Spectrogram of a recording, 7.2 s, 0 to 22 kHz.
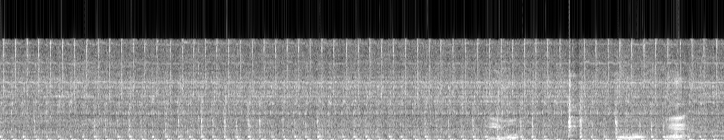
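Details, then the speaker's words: Honda Vario 125 scooter at idle: thin, chirping squeak rising and falling with the beat from the left-side CVT. It is louder at first crank and at shutdown. A ring in the CVT area was forced on and installed in the wrong order during earlier work. "saat e pertama kali dinyalakan di sini muncul suara Crit dan setelah nyala tuh pak saat stasioner langsam Dengarkan baik-baik"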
